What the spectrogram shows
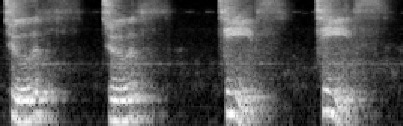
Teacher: If you look at me, if you look at my face when I'm pronouncing it, you're going to see that my tongue goes out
